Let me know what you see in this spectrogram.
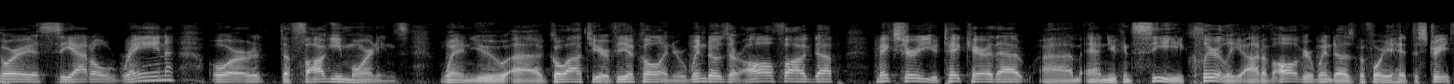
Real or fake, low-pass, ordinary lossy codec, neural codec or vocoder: real; 7.2 kHz; AAC, 32 kbps; none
